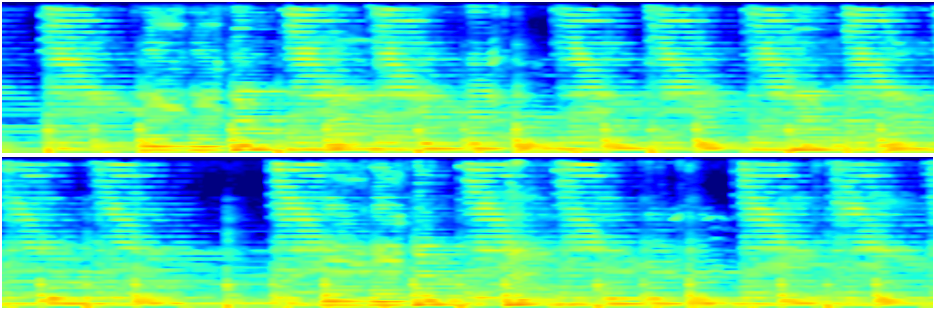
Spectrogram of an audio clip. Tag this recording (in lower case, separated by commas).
playing sitar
